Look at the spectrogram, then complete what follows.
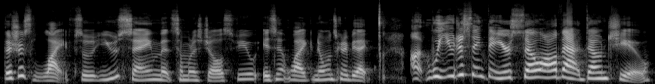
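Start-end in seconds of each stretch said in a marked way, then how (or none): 4.1-6.5 mock snide accusation. Imagined accusing person.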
